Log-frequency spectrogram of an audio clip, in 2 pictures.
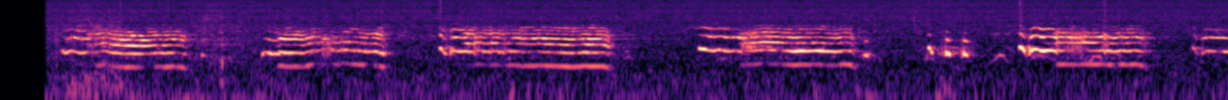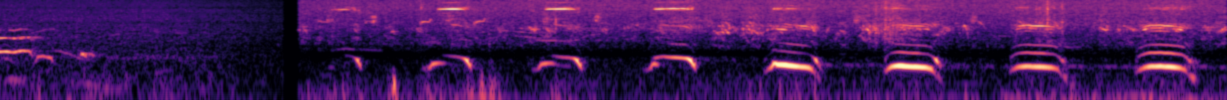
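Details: A single African wild dog whines in a series of short, nasal, harmonic notes, then after an abrupt cut gives rapid, downward-curving yelps against a hissy background.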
